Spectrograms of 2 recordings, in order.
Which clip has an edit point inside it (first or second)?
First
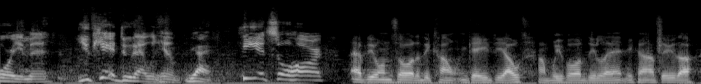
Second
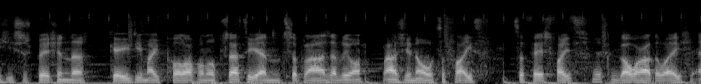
first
